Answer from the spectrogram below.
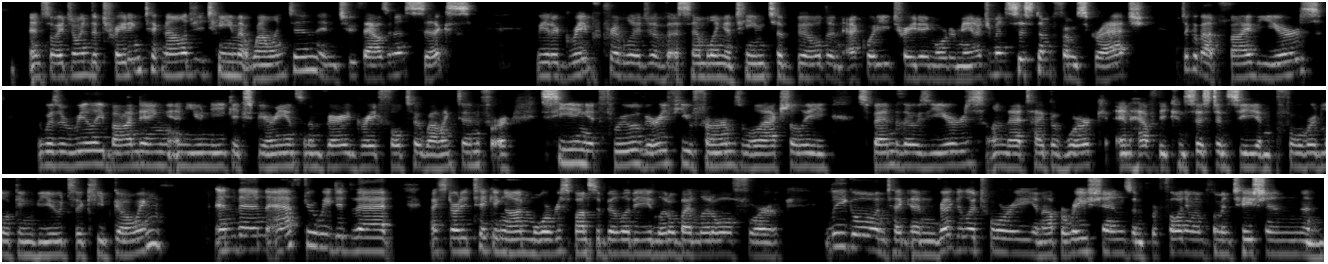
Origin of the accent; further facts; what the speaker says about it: France; So I was born and raised in France. My father is from a French working class family outside of Paris. My mom is American and from a conservative Jewish family in New York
